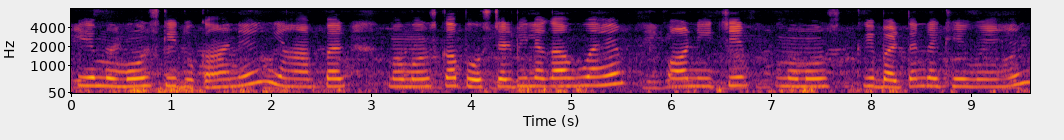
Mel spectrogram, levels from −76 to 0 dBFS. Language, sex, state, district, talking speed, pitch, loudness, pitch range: Hindi, female, Goa, North and South Goa, 135 wpm, 270 Hz, -22 LUFS, 255-290 Hz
